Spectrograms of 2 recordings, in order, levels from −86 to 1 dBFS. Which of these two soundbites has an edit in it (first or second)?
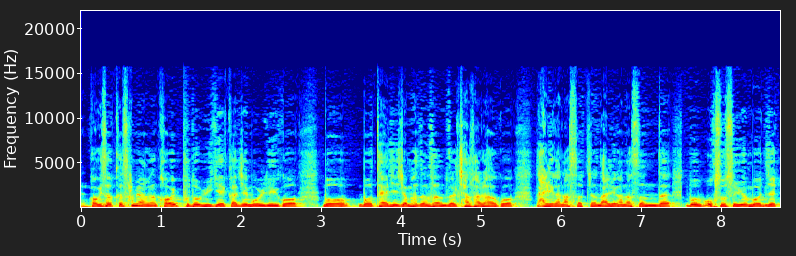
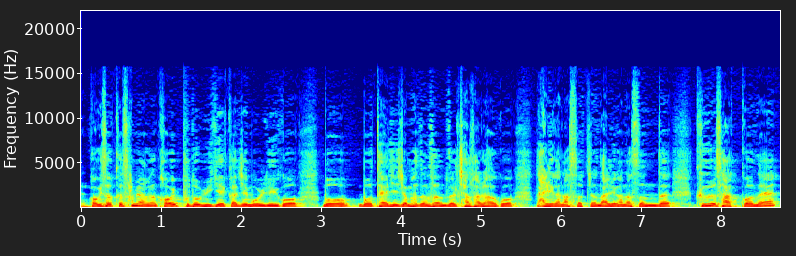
second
